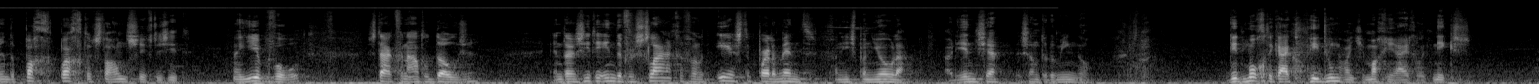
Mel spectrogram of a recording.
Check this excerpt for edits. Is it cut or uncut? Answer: cut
